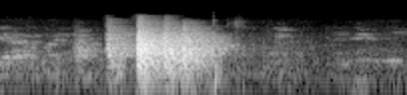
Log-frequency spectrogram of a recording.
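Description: People's voices in a large echoing shed, with a loud, sudden, noisy burst about a second in that lasts about a second.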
